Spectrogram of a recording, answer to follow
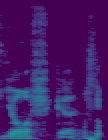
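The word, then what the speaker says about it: Yorshka: ted i'm not kidding it's spelt y-o-r-k-s-h-a it's it's yoshika that's yorkshire but i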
